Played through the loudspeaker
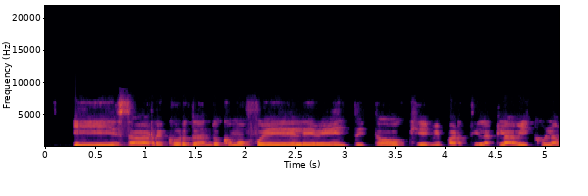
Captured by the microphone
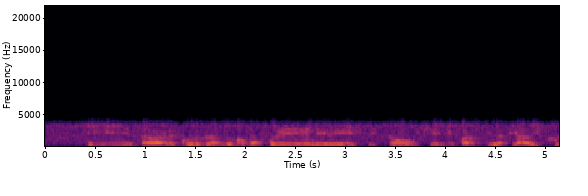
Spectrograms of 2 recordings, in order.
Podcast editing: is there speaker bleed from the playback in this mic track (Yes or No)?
Yes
